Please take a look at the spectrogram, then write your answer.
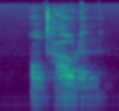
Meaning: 1. to keep in mind, to remember 2. to carry 3. to retain, to withhold 4. to deny 5. to abstain 6. past participle of onthouden
- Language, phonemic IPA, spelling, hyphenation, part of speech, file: Dutch, /ˌɔntˈɦɑu̯.də(n)/, onthouden, ont‧hou‧den, verb, Nl-onthouden.ogg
